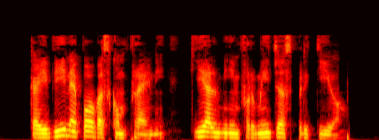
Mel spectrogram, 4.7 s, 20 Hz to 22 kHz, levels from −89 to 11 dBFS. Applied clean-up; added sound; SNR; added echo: none; none; none; none.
